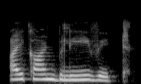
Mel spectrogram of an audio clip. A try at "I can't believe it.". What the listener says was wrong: Make it little bit rising. Show your emotions. I can't believe it.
